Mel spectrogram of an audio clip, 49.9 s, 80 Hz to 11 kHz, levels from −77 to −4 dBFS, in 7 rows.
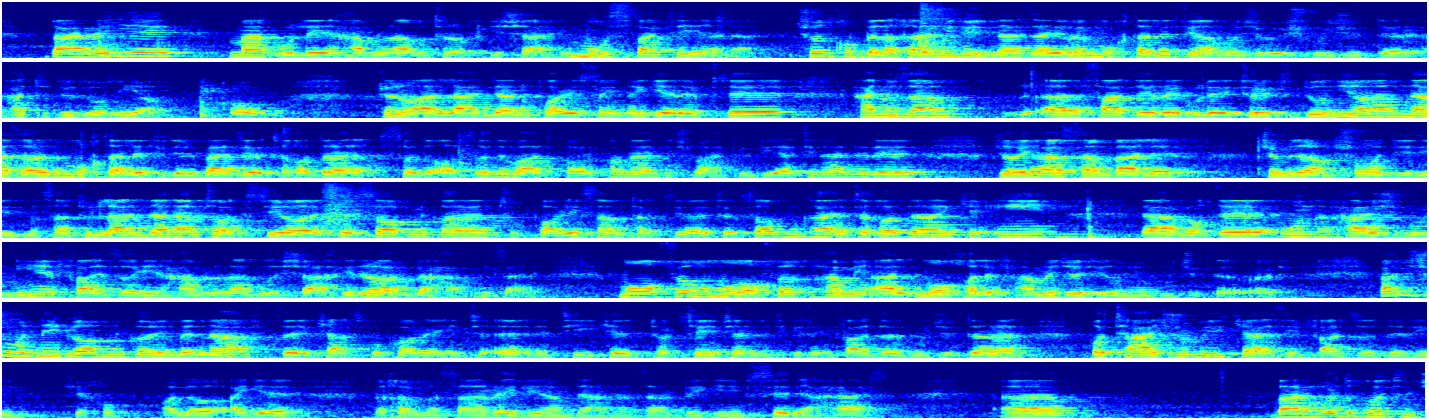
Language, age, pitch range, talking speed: Persian, 30-49, 120-145 Hz, 170 wpm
